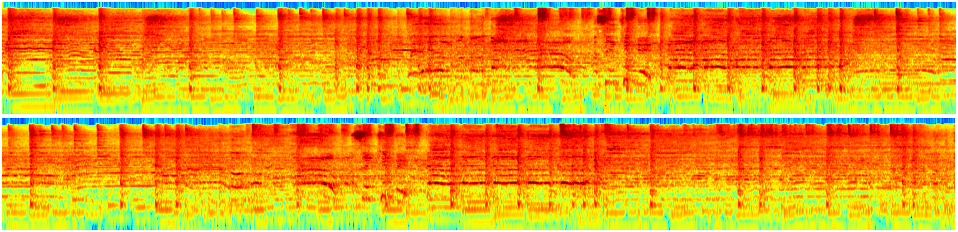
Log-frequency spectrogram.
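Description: Live rock band playing: drum kit, bass and electric guitars, with a lead line of bent, held notes over a steady beat.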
